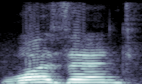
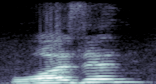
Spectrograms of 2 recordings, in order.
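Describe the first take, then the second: First: The final t sound is clearly pronounced. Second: The final t sound is left off. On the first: This is how non-native speakers say it. "Strong reduction" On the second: This is how native speakers say it. "वो टी नहीं बोलते"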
